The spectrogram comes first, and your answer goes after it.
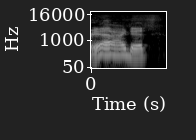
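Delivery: high, offhand mock careless millennial voice.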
